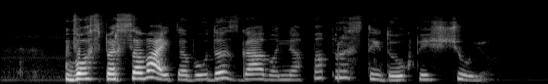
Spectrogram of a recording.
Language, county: Lithuanian, Kaunas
